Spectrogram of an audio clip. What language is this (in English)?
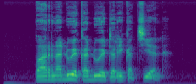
Luo (Kenya and Tanzania)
